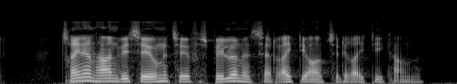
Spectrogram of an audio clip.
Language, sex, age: Danish, male, 28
